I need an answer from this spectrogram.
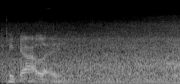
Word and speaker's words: Pigalle: It's a bit of fame with Pigalle. That's how you pronounce it.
